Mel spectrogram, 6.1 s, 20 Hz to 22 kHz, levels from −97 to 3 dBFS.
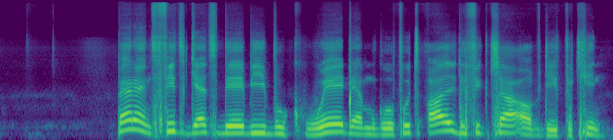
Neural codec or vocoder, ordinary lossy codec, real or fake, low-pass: autoencoder, 48 kHz, 32 numbers a frame, DAC-VAE, trained on Japanese speech; none; fake; none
